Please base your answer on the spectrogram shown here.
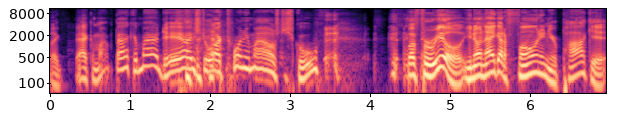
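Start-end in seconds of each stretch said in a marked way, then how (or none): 0.0-3.4 put-on old man voice, much higher. Speaker jokes he now sounds like an old guy, then does an old man voice. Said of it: "now I sound like an old guy".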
